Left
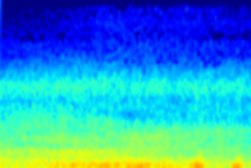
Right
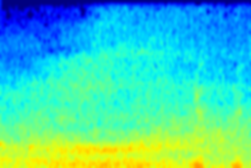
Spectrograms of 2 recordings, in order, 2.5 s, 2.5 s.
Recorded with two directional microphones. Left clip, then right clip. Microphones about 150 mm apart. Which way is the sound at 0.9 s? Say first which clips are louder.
Right 4 dB; 45° left (ahead or behind).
